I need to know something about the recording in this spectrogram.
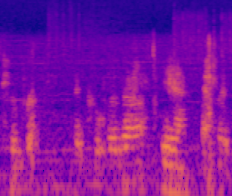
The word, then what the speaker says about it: Kuiper: It's pronounced Cooper.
